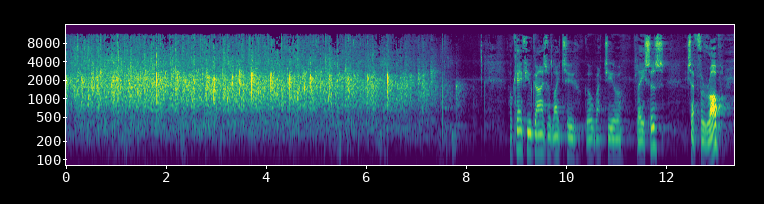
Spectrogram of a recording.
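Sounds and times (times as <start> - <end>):
audience applause: 0.0 - 8.0
speech: 9.0 - 13.2.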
